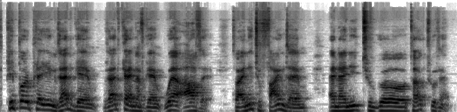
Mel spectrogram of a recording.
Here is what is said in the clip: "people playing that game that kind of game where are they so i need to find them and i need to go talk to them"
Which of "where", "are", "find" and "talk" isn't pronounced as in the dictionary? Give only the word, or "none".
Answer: none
